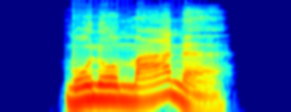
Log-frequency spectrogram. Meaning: inflection of monoman: 1. strong/mixed nominative/accusative feminine singular 2. strong nominative/accusative plural 3. weak nominative all-gender singular 4. weak accusative feminine/neuter singular
- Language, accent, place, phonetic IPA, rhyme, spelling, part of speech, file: German, Germany, Berlin, [monoˈmaːnə], -aːnə, monomane, adjective, De-monomane.ogg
